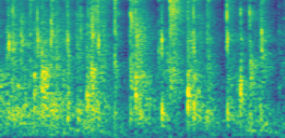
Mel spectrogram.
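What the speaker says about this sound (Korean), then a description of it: "다시 한번 큰 박수 부탁드리겠습니다" Loud, close applause from a local audience celebrating election winners at a community meeting, a dense steady clatter of many hands clapping at once with no talk over it.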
